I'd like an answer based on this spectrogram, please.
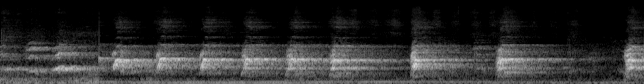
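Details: German Shepherd female protection dog barking in a steady series of loud, harmonic barks, about ten barks over six seconds with a short pause near the end.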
